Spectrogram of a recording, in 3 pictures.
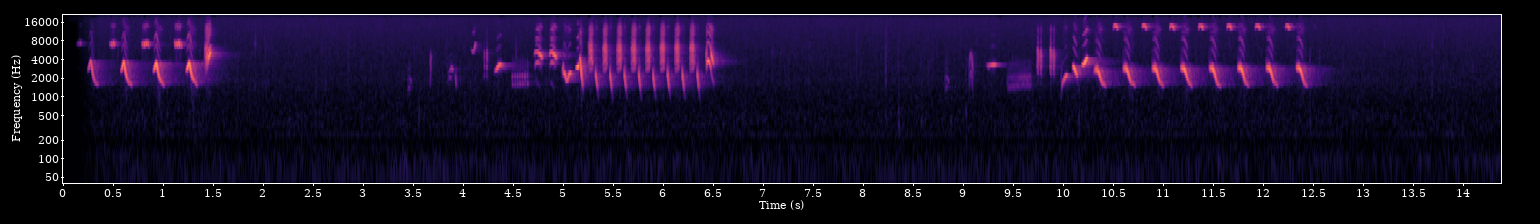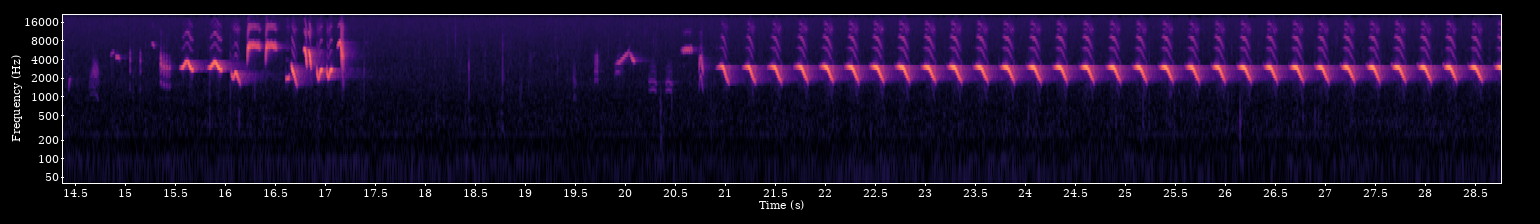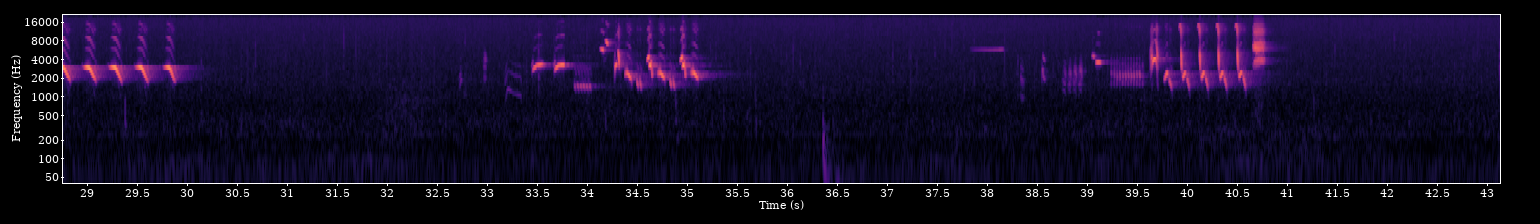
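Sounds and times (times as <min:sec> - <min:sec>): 
nightingale singing: 0:00.1 - 0:01.6, 0:03.4 - 0:06.7, 0:08.8 - 0:12.6, 0:14.4 - 0:17.4, 0:19.5 - 0:30.1, 0:32.7 - 0:35.5, 0:37.8 - 0:40.9.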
